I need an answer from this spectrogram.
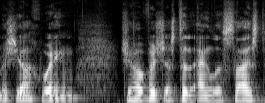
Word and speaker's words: Yahweh: really want to be accurate it would be yahweh's Witnesses Yahweh Witnesses but they don't say that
